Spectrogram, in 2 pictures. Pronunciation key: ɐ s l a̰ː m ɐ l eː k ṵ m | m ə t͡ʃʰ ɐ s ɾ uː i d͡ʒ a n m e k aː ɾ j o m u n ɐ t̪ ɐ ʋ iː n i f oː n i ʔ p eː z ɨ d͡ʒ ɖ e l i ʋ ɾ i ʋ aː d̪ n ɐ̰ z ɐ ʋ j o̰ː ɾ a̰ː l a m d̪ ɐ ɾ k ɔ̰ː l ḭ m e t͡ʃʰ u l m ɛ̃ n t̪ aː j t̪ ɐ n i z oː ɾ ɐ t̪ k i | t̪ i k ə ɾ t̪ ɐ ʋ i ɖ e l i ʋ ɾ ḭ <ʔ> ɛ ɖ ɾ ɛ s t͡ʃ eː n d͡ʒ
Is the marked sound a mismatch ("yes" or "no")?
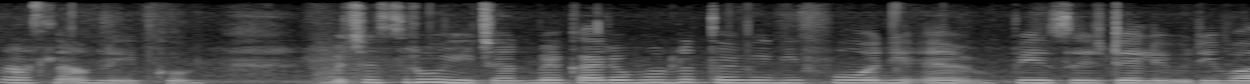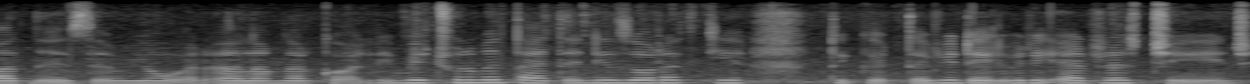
no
